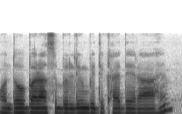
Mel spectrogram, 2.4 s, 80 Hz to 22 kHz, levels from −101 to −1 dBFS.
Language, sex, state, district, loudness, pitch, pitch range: Hindi, male, Arunachal Pradesh, Papum Pare, -19 LUFS, 120 Hz, 115-120 Hz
